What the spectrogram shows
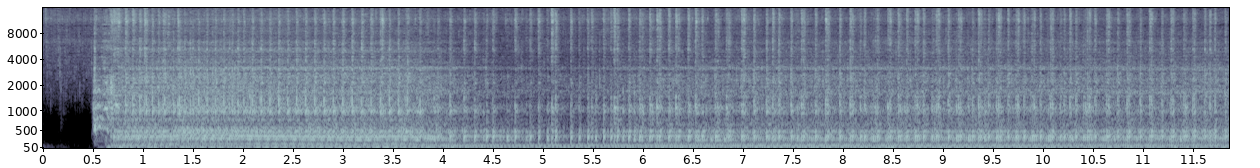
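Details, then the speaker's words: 2000 Johnson 50hp two-stroke outboard on 50:1 premix (oil injection disconnected after heavy blue smoke) fires up and settles into a slow, slightly uneven burbling idle, sitting lower than it should; needs a tune-up with idle adjustments. "as you guys could probably tell it needs a bit of a tuneup it's not idling quite as high as it should"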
